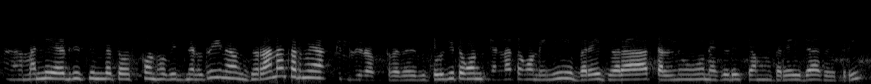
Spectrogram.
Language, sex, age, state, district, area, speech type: Kannada, female, 30-45, Karnataka, Gadag, rural, conversation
